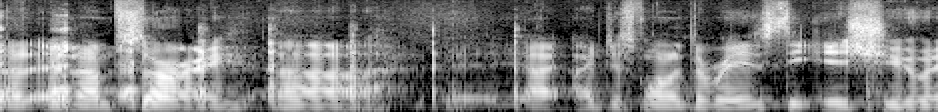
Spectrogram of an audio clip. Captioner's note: laughter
